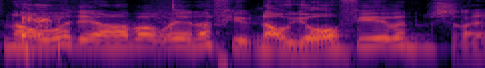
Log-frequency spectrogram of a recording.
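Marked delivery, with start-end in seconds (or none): 0.0-1.3 mock exasperated denial. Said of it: "We're like". 1.3-2.1 mimicking the mate. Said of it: "We're like".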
